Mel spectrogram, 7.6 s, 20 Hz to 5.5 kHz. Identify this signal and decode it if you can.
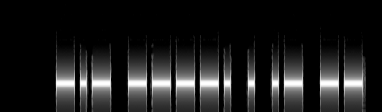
Morse code, heard as a keyed tone, about 10 wpm, 700 Hz. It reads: K9EAM
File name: LARK-FD-2022-Log-in-CW-10wpm-700-Hz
